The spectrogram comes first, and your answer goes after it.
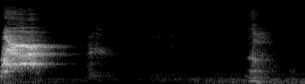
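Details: Petunia, a pet dog, barking at Daisy, another household pet, indoors: one loud, harsh, broad bark, a brief quieter yelp, then a second shorter bark about two seconds later, with silence between.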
